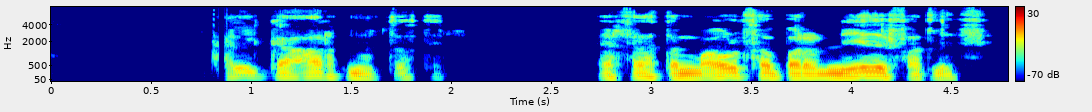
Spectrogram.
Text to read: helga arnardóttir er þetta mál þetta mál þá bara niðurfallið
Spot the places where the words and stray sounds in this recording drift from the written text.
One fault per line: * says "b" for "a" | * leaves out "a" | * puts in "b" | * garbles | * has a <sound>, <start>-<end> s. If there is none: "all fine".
* leaves out "þetta mál"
